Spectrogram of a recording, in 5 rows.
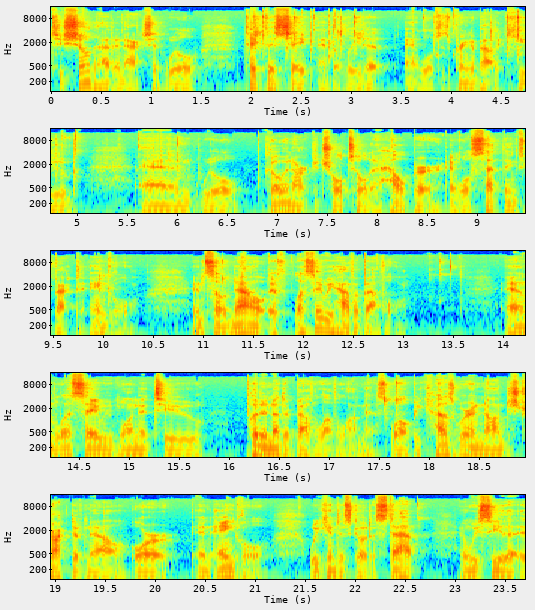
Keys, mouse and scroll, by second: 1.5 scroll, 2.0 a, 2.5 click, 2.9 shift+a, 3.6 click, 3.8 KP_Decimal, 4.5 alt+g, 4.8 KP_Decimal, 5.2-5.6 scroll down 2, 8.8 click, 11.6 click, 13.2 click, 17.5 click, 22.2 q, 22.3 click.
